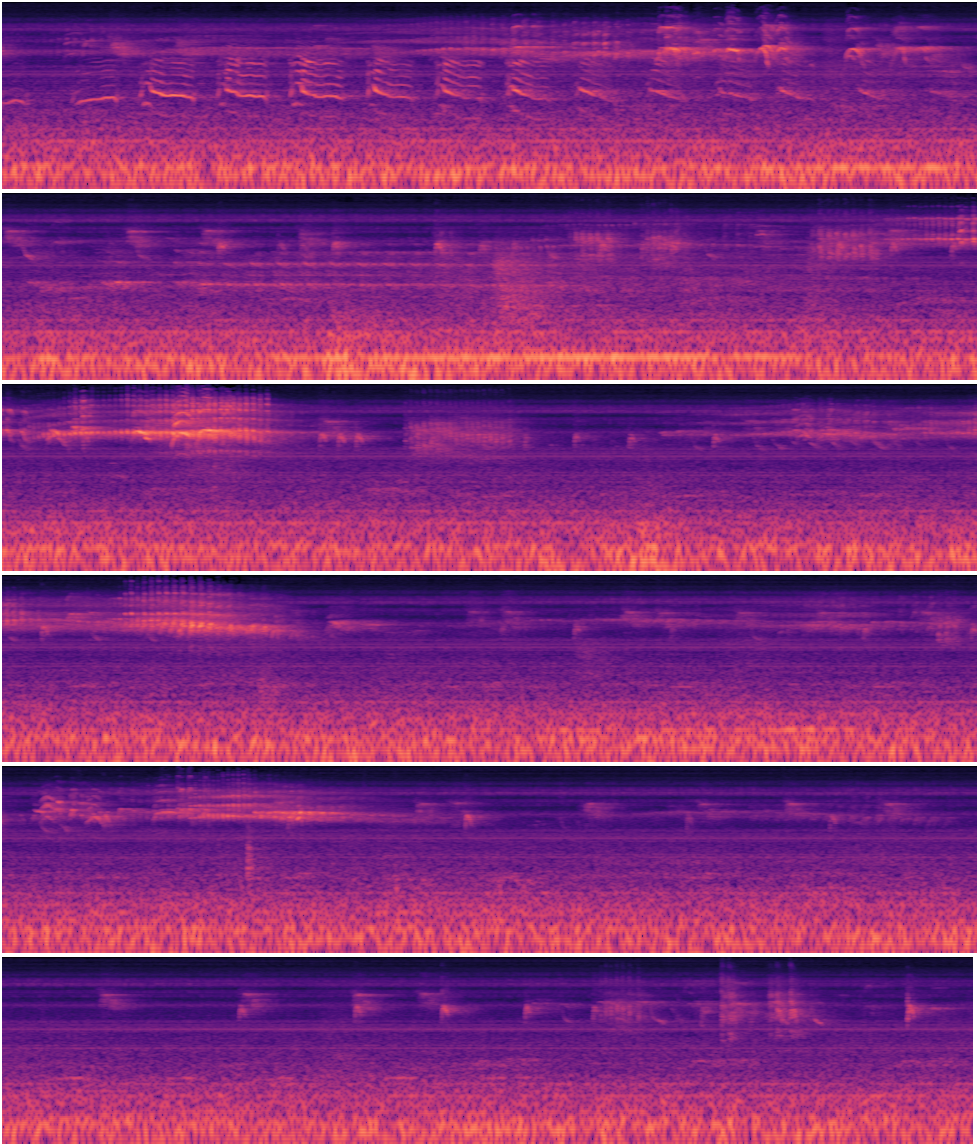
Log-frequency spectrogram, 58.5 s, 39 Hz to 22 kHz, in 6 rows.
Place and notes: Beyoğlu/Istanbul Province, Turkey - Birds Early morning
Birds and electrical transformer. 2x DPA omni mics, Dat recorder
